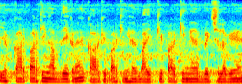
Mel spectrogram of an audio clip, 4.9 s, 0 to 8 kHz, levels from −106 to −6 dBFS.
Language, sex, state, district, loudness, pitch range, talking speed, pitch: Hindi, male, Chandigarh, Chandigarh, -15 LUFS, 95-105 Hz, 220 wpm, 95 Hz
